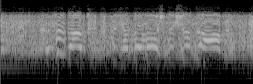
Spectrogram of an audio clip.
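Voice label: German aircraft destroyed mood high, speech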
